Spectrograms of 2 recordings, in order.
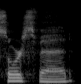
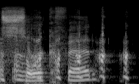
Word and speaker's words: SourceFed: say it wrong because it's actually source fed not sork fed sauerk sword fed when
